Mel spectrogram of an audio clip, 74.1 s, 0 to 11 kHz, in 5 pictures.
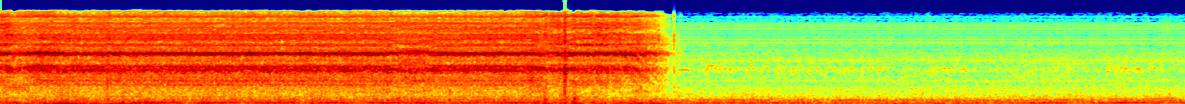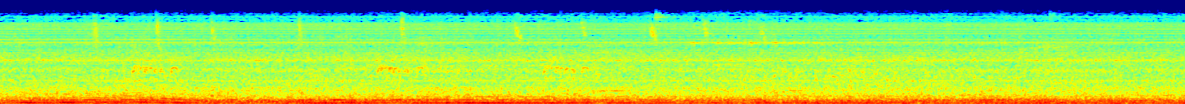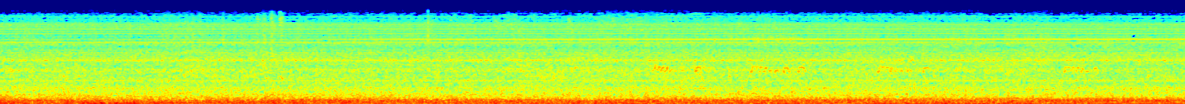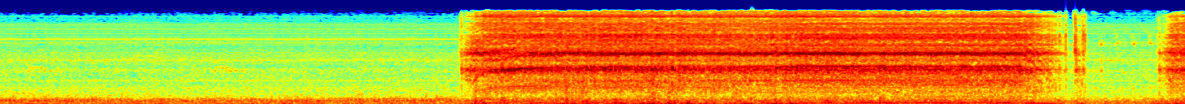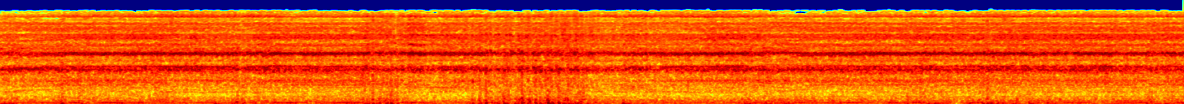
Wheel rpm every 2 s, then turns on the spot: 160, 160, 160, 150, 20, 0, 0, 0, 0, 0, 0, 0, 0, 0, 0, 0, 0, 0, 0, 0, 0, 0, 0, 0, 0, 110, 160, 160, 110, 50, 160, 160, 160, 160, 160, 160, 160.
none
